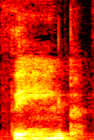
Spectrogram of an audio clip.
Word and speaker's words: think: La otra es tomar en La otra es mirarlo de este ángulo de decir, bueno, para pronunciar la th en inglés tienes que como si mordieras la punta de la lengua.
